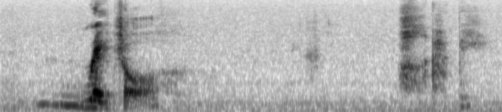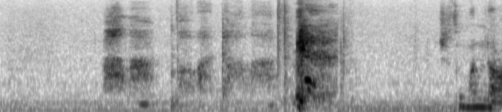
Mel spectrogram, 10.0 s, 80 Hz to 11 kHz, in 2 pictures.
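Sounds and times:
faint room hum: 0:00.0 - 0:10.0
woman whispering: 0:04.0 - 0:04.9, 0:06.0 - 0:07.8.

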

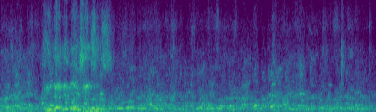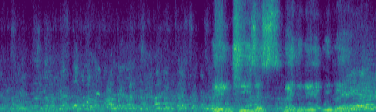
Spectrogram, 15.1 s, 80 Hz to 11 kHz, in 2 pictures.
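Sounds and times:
many voices praying aloud: 0:00.0 - 0:15.0.

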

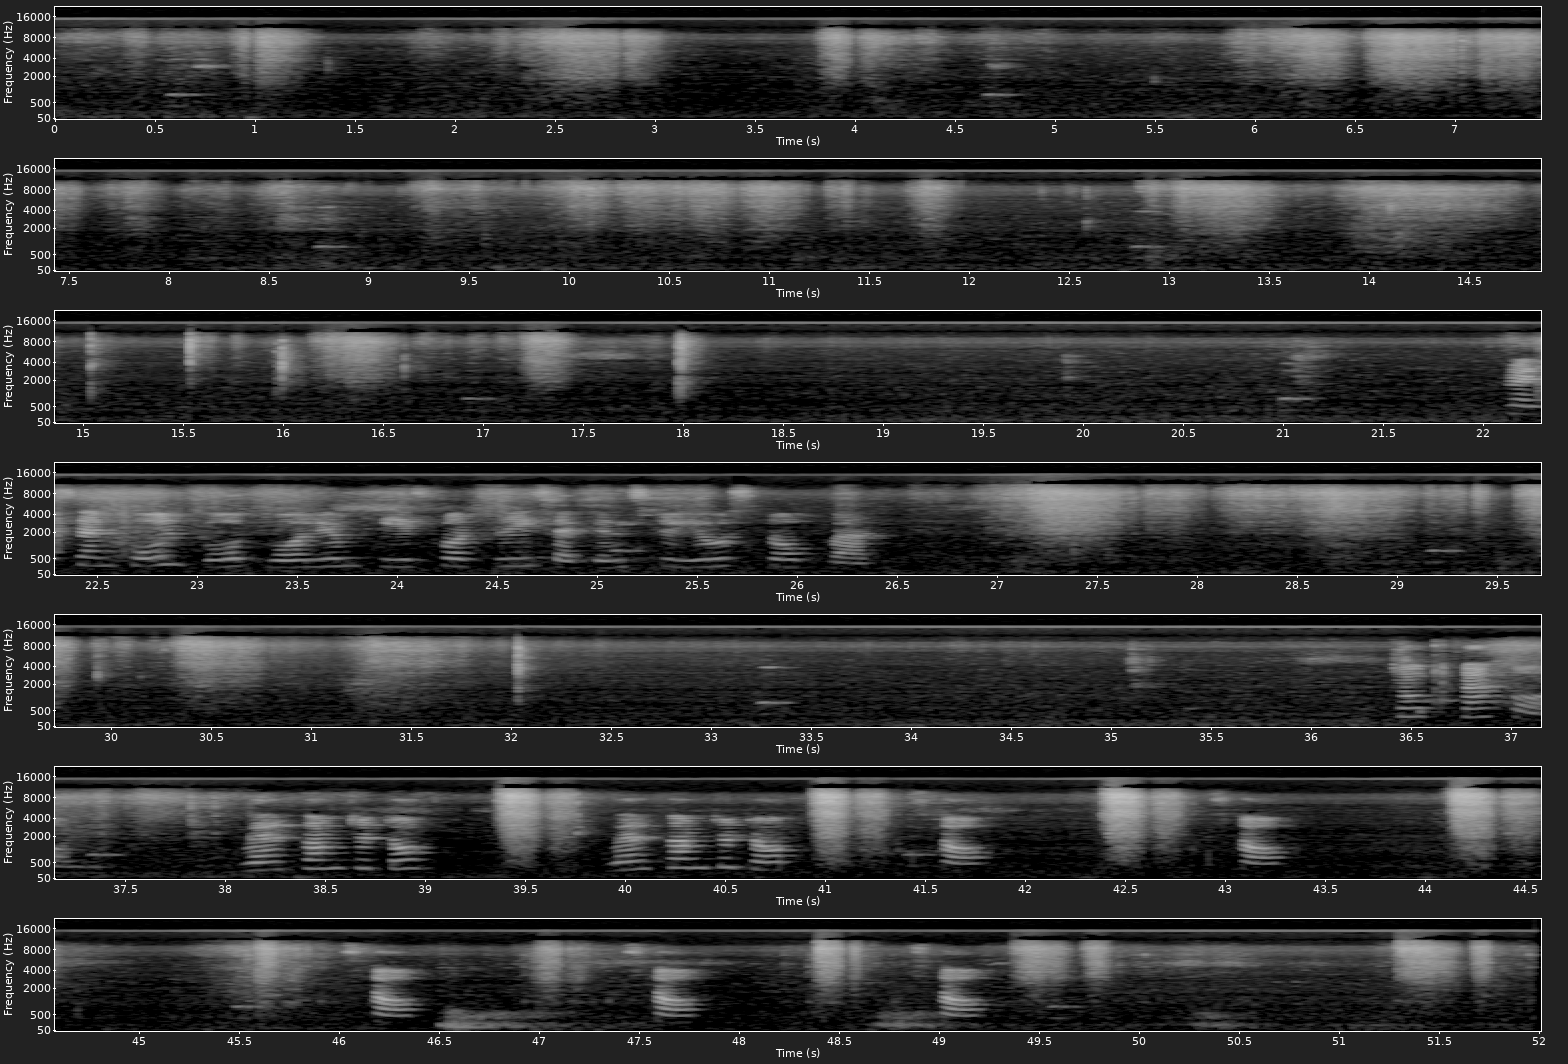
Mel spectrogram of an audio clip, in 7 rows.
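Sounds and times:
fingers rustling against phone: 0:00.2 - 0:03.2, 0:03.8 - 0:04.9, 0:05.8 - 0:18.2, 0:26.9 - 0:32.3, 0:36.8 - 0:38.1, 0:44.2 - 0:44.8, 0:45.4 - 0:46.1, 0:47.0 - 0:47.6, 0:48.4 - 0:50.5, 0:51.3 - 0:52.0.

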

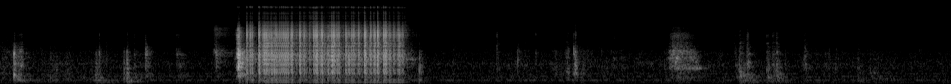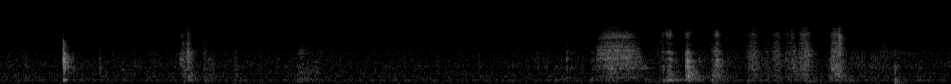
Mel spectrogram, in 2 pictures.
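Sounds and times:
welding arc crackling: 0:02.4 - 0:04.2
welding torch and gloves clicking: 0:02.4 - 0:04.2.

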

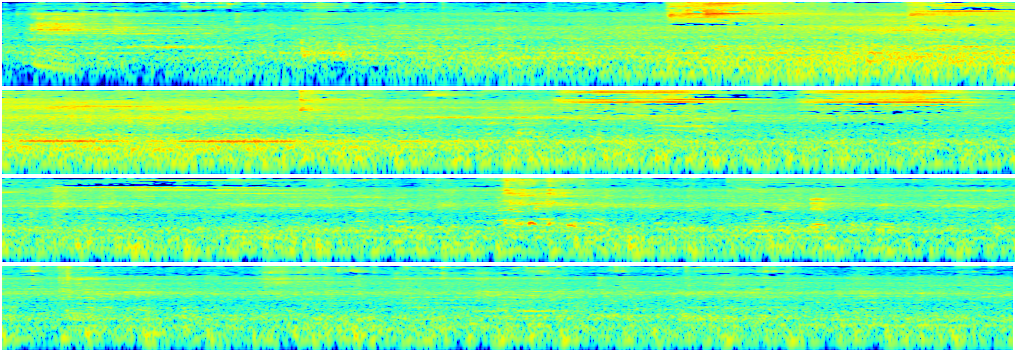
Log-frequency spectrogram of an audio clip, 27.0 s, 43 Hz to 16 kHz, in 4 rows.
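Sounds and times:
train wheels rumbling on rails: 0:00.3 - 0:27.0
wheel and brake squeals: 0:06.0 - 0:16.0.

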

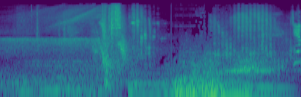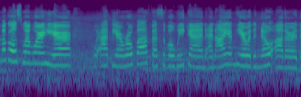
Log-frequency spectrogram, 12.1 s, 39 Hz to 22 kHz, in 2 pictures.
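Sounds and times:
rising swoosh: 0:00.0 - 0:06.0
sudden crash: 0:00.8 - 0:05.9
deep bass music: 0:03.3 - 0:05.9.

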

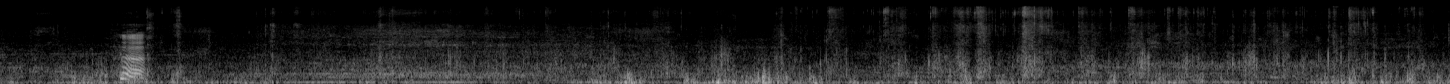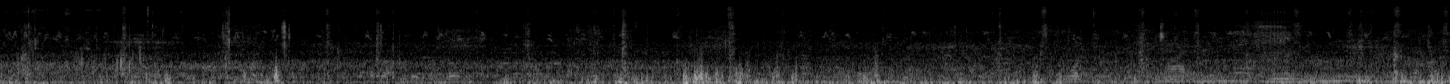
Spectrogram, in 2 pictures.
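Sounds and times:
low outdoor rumble: 0:00.0 - 0:29.0
footsteps on gravel: 0:01.5 - 0:29.0.

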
